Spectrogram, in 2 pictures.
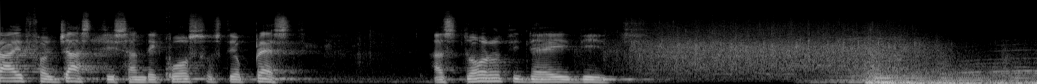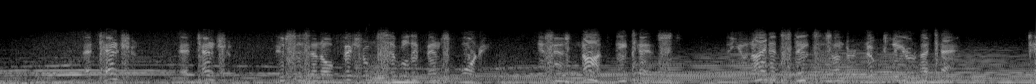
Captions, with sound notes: for justice and the cause of the oppressed, as Dorothy Day did. (audience claps) (air raid sirens wailing) - [Radio Announcer] Attention, attention! This is an official civil defense warning. This is not a test. The United States is under nuclear attack.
